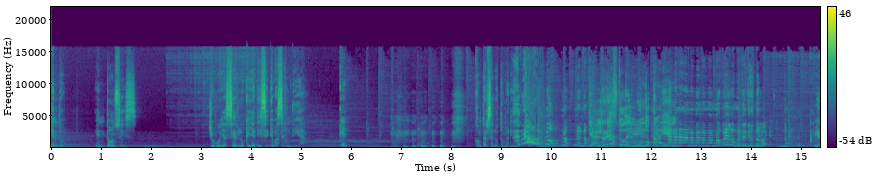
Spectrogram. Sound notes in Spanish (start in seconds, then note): 6.8 Risas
